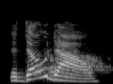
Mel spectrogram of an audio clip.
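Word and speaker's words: Dodow: Are you pronouncing that right? Am I Dow? D-O-D-O-W.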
